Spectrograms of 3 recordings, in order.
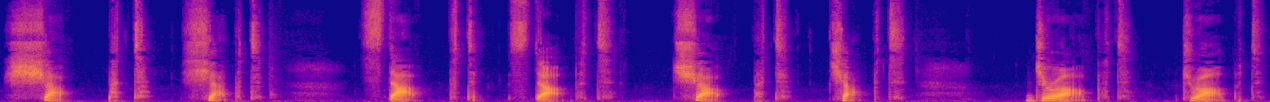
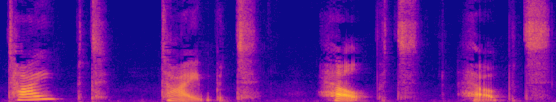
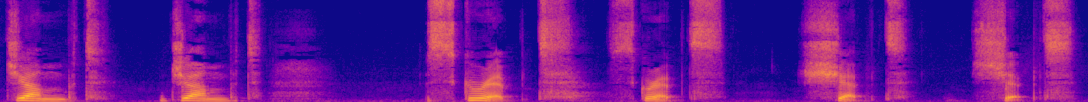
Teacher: if a word ends with P and then for past simple or maybe past participle form of regular verbs, we add ed at the end of the word. In that case, ped together, we pronounce pt, pt.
